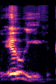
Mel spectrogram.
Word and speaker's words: Illy: Is it Illy? – That's right. Illy coffee.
